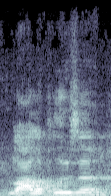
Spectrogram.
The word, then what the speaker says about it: Lollapalooza: They dropped him at Lollapalooza. Lollapalooza. Lollapalooza? Yeah. Is that really how Yeah, it yeah, is? That's how it's pronounced, man.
